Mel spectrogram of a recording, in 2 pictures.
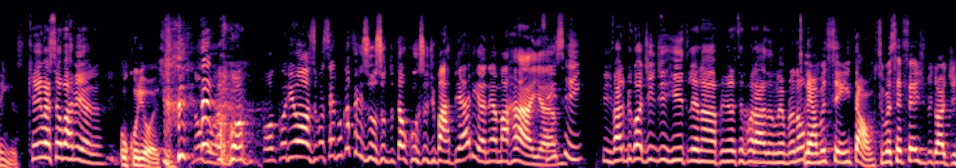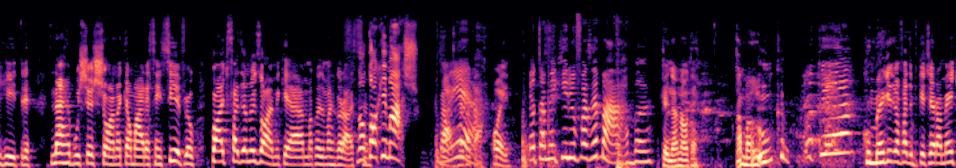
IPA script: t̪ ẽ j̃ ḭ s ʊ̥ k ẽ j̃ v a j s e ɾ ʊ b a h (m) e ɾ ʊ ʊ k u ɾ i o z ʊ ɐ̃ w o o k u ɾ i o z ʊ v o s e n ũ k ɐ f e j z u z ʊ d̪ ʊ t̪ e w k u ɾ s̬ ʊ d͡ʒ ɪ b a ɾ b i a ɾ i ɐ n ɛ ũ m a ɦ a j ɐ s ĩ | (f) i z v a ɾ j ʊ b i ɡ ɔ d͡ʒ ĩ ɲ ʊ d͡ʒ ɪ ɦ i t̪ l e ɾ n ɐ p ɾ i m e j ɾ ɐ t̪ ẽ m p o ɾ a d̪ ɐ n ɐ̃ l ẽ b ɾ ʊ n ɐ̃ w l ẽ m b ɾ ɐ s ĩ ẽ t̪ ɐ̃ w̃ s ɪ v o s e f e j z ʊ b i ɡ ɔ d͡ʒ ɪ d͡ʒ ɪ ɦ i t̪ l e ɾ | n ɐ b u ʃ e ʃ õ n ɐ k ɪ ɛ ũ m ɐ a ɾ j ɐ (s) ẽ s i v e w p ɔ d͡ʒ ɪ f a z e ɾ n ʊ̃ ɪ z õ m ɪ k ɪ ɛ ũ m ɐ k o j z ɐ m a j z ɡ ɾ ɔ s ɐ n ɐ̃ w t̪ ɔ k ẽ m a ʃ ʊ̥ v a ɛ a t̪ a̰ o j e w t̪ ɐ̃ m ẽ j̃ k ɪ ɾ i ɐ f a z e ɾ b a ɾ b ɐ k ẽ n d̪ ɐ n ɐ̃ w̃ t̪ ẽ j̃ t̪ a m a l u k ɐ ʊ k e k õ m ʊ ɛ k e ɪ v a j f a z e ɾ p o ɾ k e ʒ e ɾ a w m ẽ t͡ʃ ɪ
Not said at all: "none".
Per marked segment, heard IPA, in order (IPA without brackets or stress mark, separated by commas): b, f, s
